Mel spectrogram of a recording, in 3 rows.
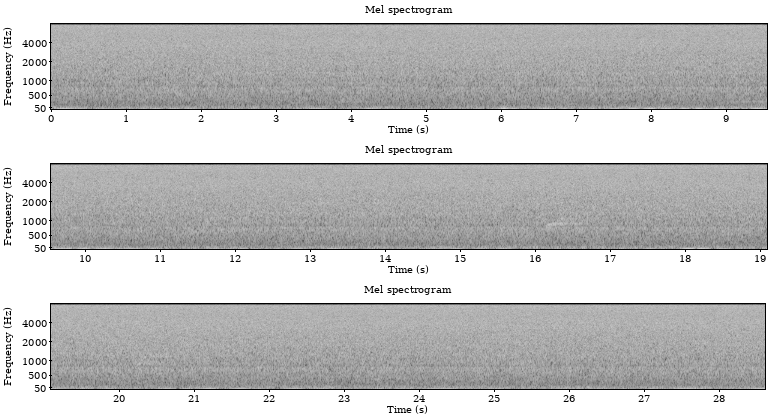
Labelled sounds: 16.1	16.4	humpback whale, 0.80 to 1.1 kHz

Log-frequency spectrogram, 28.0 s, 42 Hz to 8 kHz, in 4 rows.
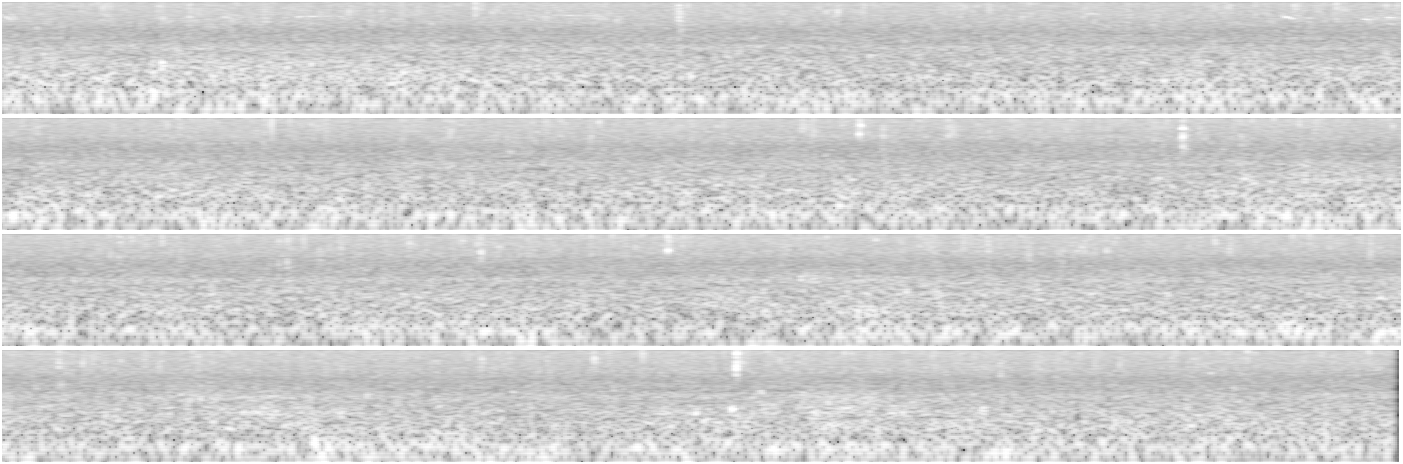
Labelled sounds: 2.8	3.1	Pacific white-sided dolphin, 4.0 to 4.3 kHz

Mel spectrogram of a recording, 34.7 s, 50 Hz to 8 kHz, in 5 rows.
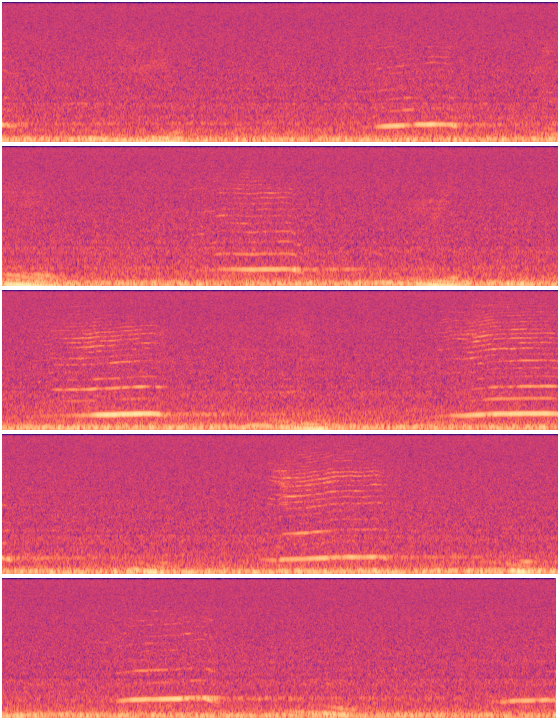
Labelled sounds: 5.3	5.6	humpback whale, 2.6 to 2.7 kHz
10.2	11.4	humpback whale, 2.8 to 3.2 kHz
14.5	15.9	humpback whale, 0.80 to 3.9 kHz
19.5	20.9	humpback whale, 0.86 to 4.9 kHz
24.2	25.6	humpback whale, 0.80 to 4.8 kHz
29.3	29.9	humpback whale, 0.96 to 1.2 kHz

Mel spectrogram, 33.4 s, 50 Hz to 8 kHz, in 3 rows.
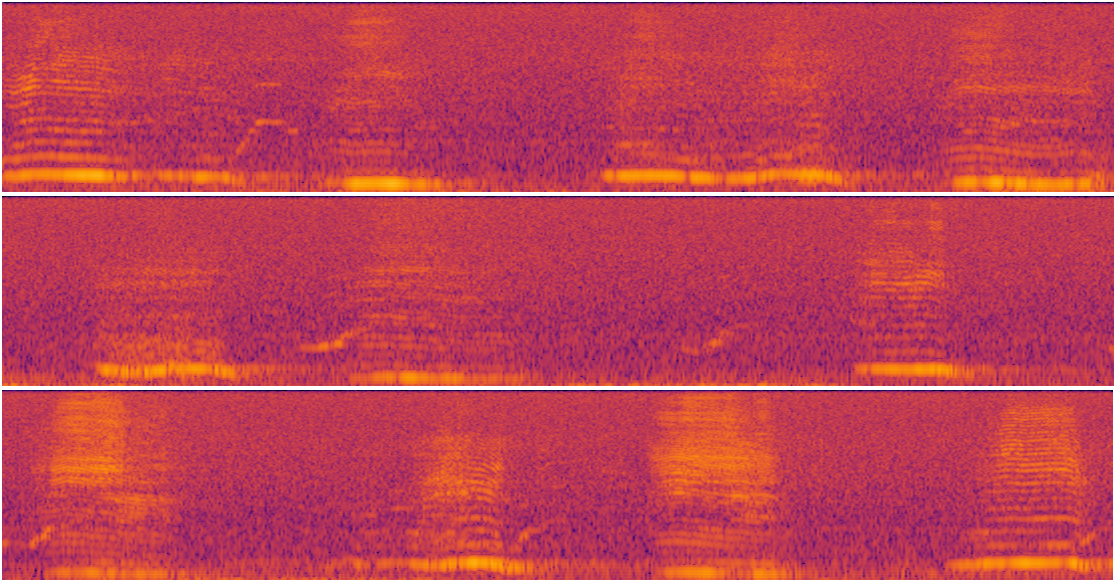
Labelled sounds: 0.0	1.1	humpback whale, 0.90 to 3.6 kHz
1.5	2.8	humpback whale, 1.1 to 2.5 kHz
3.3	4.0	humpback whale, 1.6 to 6.2 kHz
7.9	8.3	humpback whale, 0.90 to 1.2 kHz
9.5	10.2	humpback whale, 0.99 to 2.3 kHz
14.5	15.4	humpback whale, 0.80 to 2.8 kHz
19.6	20.5	humpback whale, 1.8 to 5.7 kHz
22.5	24.0	humpback whale, 1.2 to 6.7 kHz
26.4	28.0	humpback whale, 0.80 to 2.8 kHz
28.7	30.0	humpback whale, 0.90 to 7.2 kHz
32.1	33.0	humpback whale, 0.83 to 6.1 kHz

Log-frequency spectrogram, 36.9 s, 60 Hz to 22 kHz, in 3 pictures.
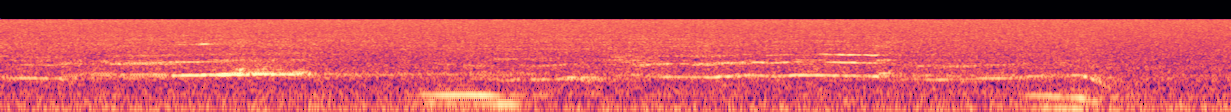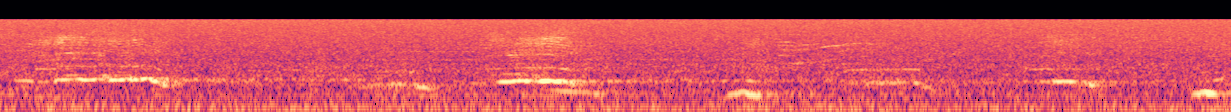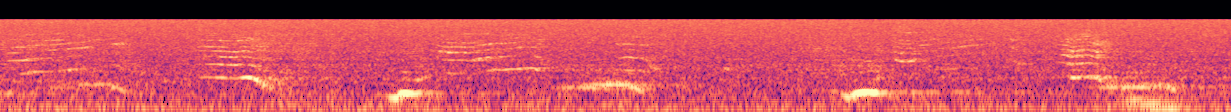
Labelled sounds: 1.0	2.1	humpback whale, 0.80 to 2.2 kHz
4.9	5.2	humpback whale, 0.93 to 1.0 kHz
7.1	7.7	humpback whale, 0.80 to 0.96 kHz
8.2	8.8	humpback whale, 0.80 to 1.4 kHz
20.5	20.8	humpback whale, 1.8 to 2.2 kHz
24.7	25.6	humpback whale, 0.86 to 2.3 kHz
26.6	27.2	humpback whale, 1.3 to 2.0 kHz
29.0	29.8	humpback whale, 0.86 to 2.3 kHz
31.8	32.1	humpback whale, 0.86 to 1.2 kHz
33.6	34.5	humpback whale, 0.80 to 4.1 kHz
35.2	35.7	humpback whale, 0.80 to 1.7 kHz

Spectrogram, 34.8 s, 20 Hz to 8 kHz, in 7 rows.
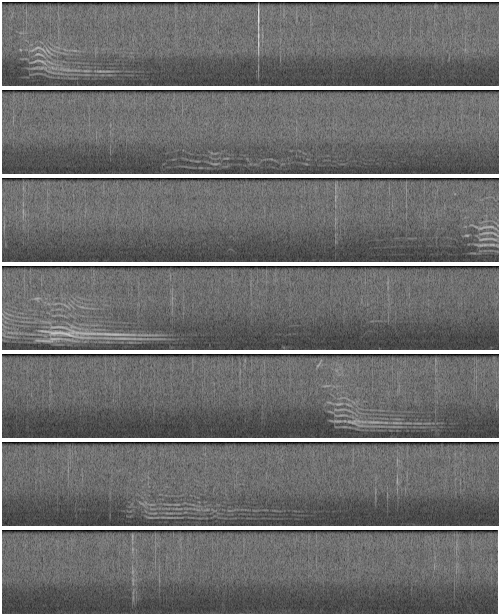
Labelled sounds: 0.2	1.2	killer whale, Bigg's (transient), call T07, 0.78 to 3.8 kHz
6.6	8.1	killer whale, Bigg's (transient), 0.78 to 2.1 kHz
13.6	16.7	killer whale, Bigg's (transient), 0.78 to 6.2 kHz
23.1	24.3	killer whale, Bigg's (transient), 0.78 to 5.0 kHz
26.2	27.7	killer whale, Bigg's (transient), 0.78 to 3.1 kHz

